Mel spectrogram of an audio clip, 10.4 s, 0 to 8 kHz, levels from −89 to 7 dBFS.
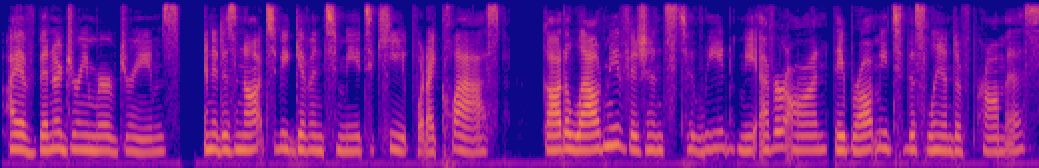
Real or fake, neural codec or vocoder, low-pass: fake; vocoder, 44.1 kHz, 128 mel bands every 512 samples, BigVGAN v2; 7.2 kHz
